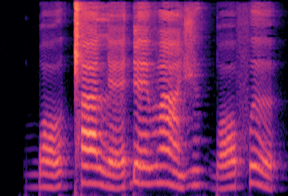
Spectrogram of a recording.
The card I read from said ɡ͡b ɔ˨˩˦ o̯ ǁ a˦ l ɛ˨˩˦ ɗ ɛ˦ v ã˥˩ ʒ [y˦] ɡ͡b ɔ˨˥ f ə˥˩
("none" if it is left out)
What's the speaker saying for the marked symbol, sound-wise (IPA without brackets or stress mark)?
ɨ˦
